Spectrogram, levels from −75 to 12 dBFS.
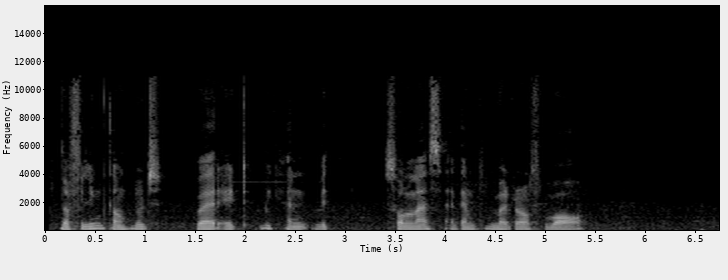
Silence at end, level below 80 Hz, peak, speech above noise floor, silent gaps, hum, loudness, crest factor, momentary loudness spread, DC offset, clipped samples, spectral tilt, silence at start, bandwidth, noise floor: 0.15 s; -58 dBFS; -8 dBFS; 32 dB; none; none; -26 LUFS; 18 dB; 10 LU; under 0.1%; under 0.1%; -5 dB/octave; 0.15 s; 11.5 kHz; -57 dBFS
